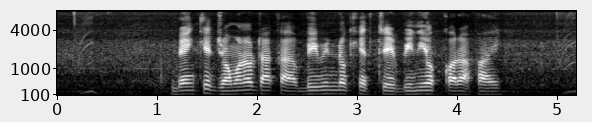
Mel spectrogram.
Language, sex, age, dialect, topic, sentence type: Bengali, male, 36-40, Standard Colloquial, banking, statement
